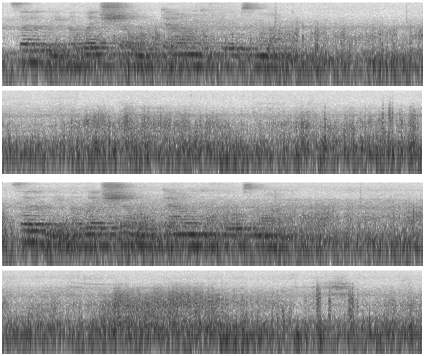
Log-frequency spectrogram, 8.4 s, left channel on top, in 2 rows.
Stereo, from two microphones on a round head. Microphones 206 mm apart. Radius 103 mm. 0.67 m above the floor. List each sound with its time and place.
0.1 s a woman speaking: 55° left (ahead or behind), 5 m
